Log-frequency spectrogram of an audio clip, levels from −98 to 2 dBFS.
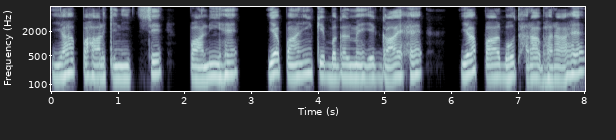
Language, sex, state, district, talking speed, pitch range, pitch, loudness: Hindi, male, Bihar, Jamui, 140 wpm, 145-175 Hz, 155 Hz, -18 LUFS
